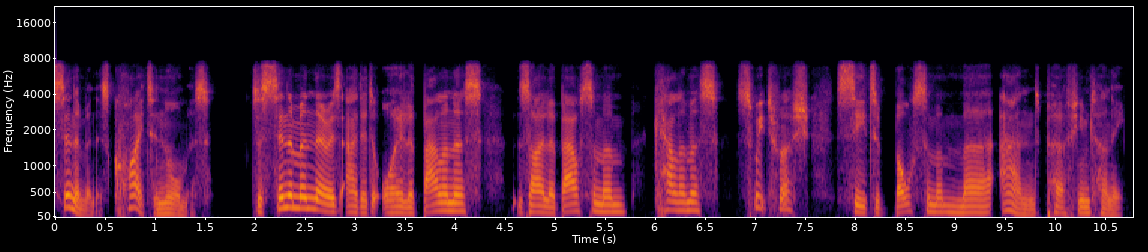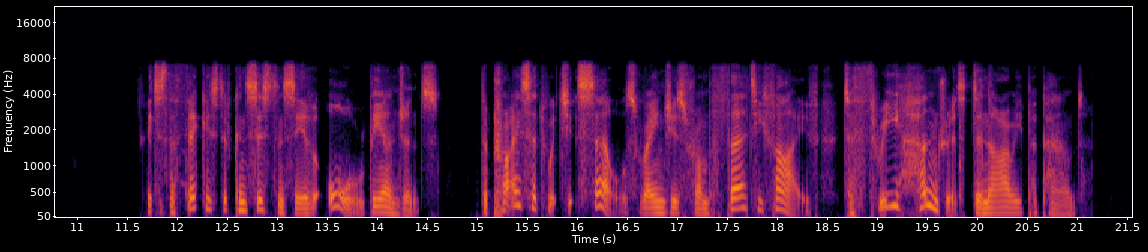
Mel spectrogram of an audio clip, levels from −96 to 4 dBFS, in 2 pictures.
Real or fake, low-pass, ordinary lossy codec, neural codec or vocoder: real; 7.2 kHz; Opus, 32 kbps; none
